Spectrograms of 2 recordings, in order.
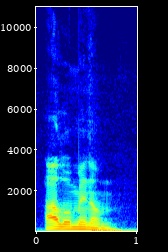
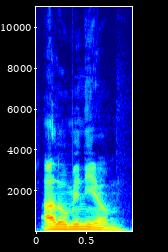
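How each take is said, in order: First: It is said in an American accent. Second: It is said in an English accent.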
